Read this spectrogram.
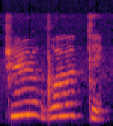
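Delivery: slow "pureté" in three beats, py-ʀə-te; three syllables. Shown as a demonstration. Teacher counts the syllables of "pureté" for class. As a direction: sound out every syllable of "pureté". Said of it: "il y en a bien trois".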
